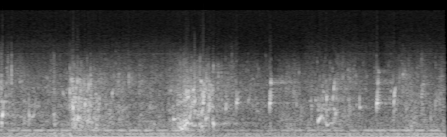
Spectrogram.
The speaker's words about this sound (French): Dans l'étang nage le jeune cavalier. Il est nu.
